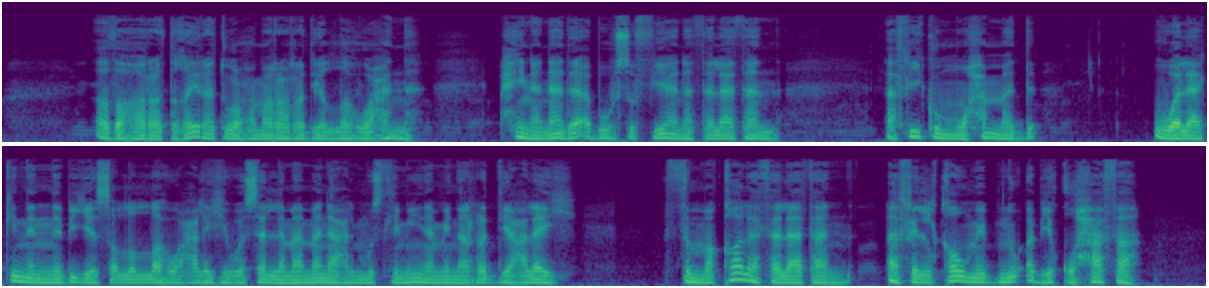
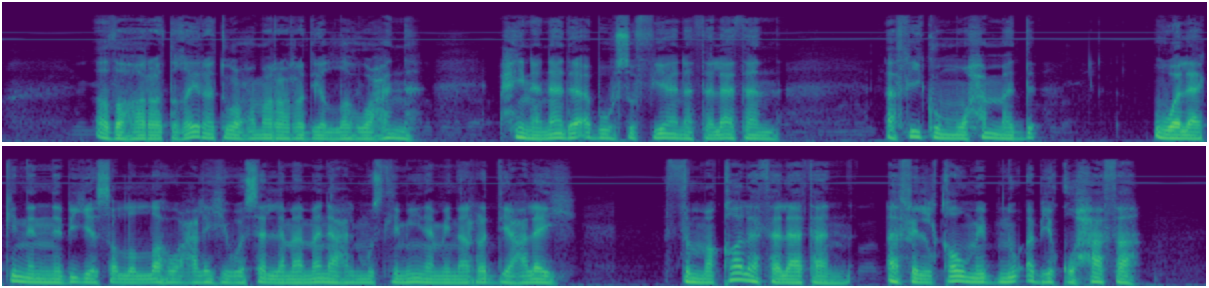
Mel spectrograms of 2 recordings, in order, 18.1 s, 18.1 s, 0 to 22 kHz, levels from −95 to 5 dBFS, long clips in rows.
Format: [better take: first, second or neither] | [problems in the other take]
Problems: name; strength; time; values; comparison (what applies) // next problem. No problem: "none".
first | high-pitched whine; faint; throughout; 7.5 kHz, 30 dB below the speech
